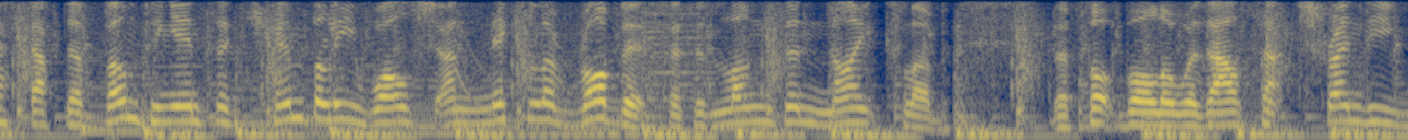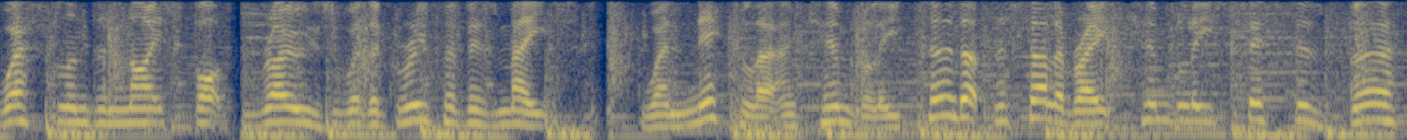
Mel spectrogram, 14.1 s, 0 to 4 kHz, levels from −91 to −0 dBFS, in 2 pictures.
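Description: Short concealed packet loss at 0.84 to 0.88 s: roughly 20 ms of the stream arrived too late to decode, and the receiver bridged the hole with about 16 ms of synthesised continuation of the preceding sound before blending back, leaving a brief smear or wobble.

Burst of packet loss at 8.20 to 8.27 s and again at 10.01 to 10.10 s: consecutive packets were lost, about 60 ms and 80 ms of audio respectively. The decoder extended the last sound for about 56 ms and 72 ms, fading it as a held buzz or dying hiss, then jumped ahead with the intervening material gone.

Throughout, nothing reaches above 4 kHz, a narrowband call path consistent with G.711 mu-law at 64 kbps.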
